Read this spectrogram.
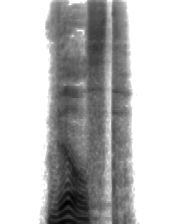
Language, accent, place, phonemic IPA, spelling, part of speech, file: German, Germany, Berlin, /vɪʁst/, wirst, verb, De-wirst.ogg
- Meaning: second-person singular present of werden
